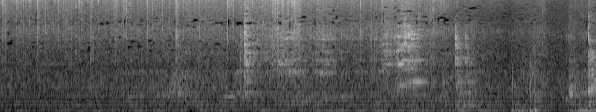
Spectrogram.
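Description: Dosa batter and oil sizzling on a hot dosa tawa, with a spatula scraping across the griddle a few times and a low knock near the end.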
